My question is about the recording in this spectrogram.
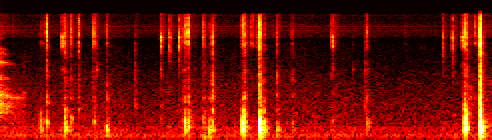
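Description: Typing on a computer keyboard during an online game by someone whose finger has a cut covered by a bulky dressing: quiet, irregular key clicks in scattered clusters, separated by short pauses.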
